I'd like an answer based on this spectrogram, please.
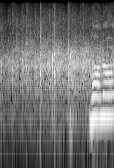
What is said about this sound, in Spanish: No estaba buscando un aplauso.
